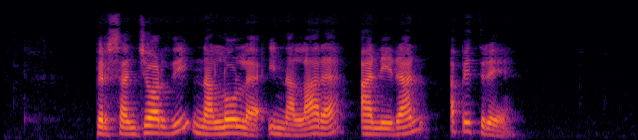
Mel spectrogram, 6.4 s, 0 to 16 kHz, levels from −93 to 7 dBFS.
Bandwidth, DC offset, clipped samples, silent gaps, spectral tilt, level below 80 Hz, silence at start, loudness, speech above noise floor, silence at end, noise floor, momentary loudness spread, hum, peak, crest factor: 10.5 kHz; under 0.1%; under 0.1%; none; -5.5 dB/octave; -72 dBFS; 0.95 s; -22 LUFS; 55 dB; 1.3 s; -77 dBFS; 9 LU; none; -4 dBFS; 20 dB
